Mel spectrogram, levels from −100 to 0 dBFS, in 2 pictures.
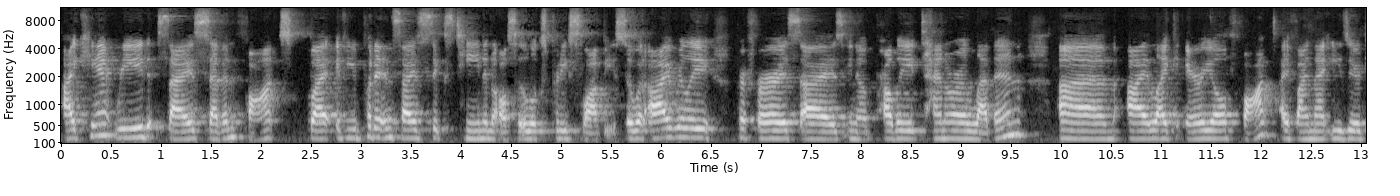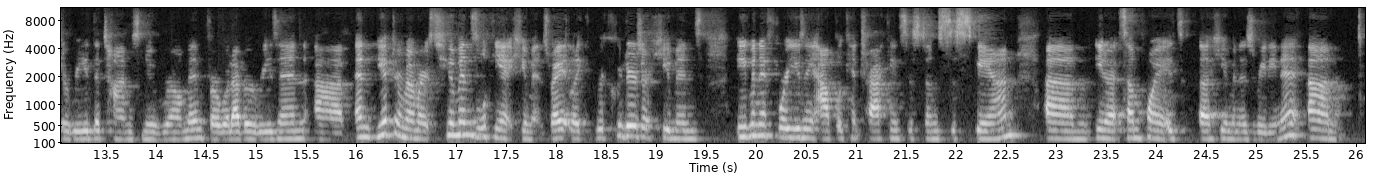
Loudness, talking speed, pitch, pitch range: -21 LUFS, 200 wpm, 195 Hz, 185-210 Hz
